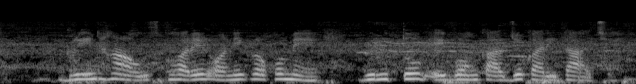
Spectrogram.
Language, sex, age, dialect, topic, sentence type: Bengali, female, 36-40, Standard Colloquial, agriculture, statement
